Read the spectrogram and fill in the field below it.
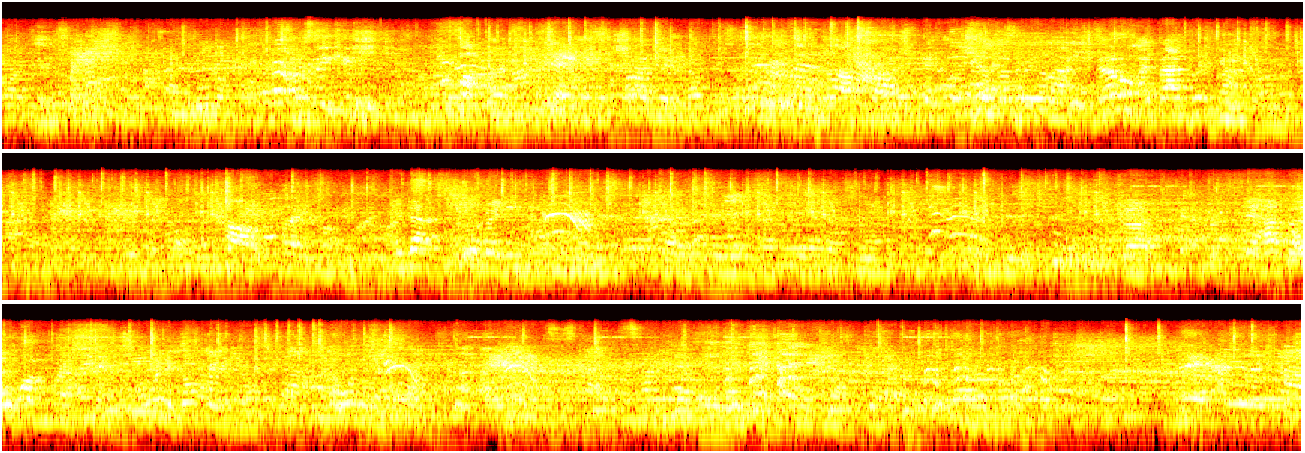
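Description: Video game fight sounds and effects play from a television loudspeaker.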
